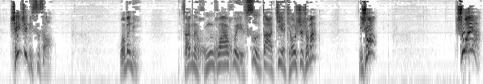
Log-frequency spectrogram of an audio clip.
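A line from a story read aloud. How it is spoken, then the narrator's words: Angry. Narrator (Chinese): 骆宾是一脸的愤怒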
